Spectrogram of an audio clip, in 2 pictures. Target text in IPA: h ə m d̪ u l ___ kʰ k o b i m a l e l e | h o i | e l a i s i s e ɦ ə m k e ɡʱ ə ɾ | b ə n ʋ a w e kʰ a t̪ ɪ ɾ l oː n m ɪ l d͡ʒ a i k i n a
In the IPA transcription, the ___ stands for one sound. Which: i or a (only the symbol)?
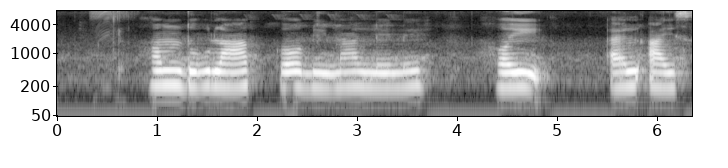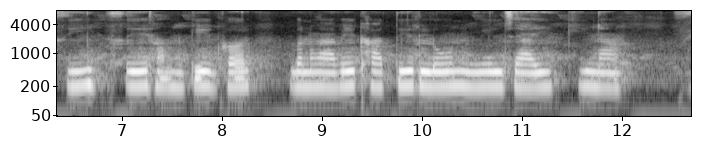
a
